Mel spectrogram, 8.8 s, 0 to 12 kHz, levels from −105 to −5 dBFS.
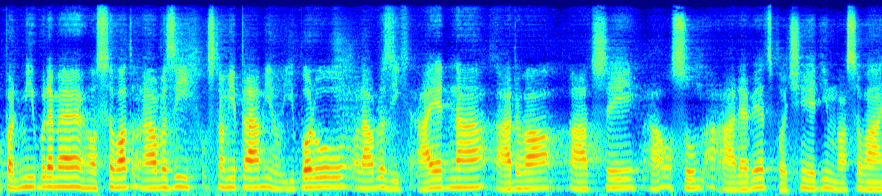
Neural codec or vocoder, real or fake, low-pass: codec, 24 kHz, 0.5 kbps, DualCodec; fake; 10.8 kHz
